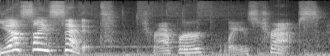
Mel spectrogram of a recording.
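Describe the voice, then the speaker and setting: A woman performs a put-on character voice while music plays clearly in the background. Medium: game stream. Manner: blunt, flat.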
